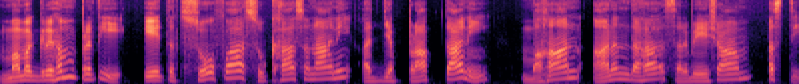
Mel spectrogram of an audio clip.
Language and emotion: Sanskrit, neutral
